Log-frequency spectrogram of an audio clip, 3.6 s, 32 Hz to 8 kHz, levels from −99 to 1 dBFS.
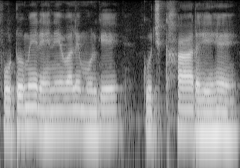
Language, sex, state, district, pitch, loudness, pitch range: Hindi, male, Assam, Sonitpur, 110 Hz, -17 LUFS, 105-110 Hz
